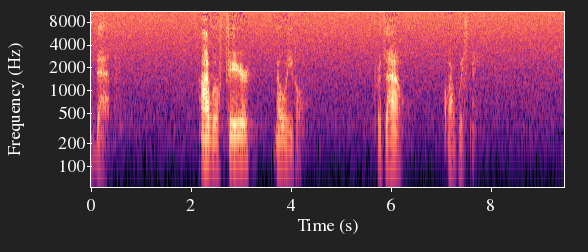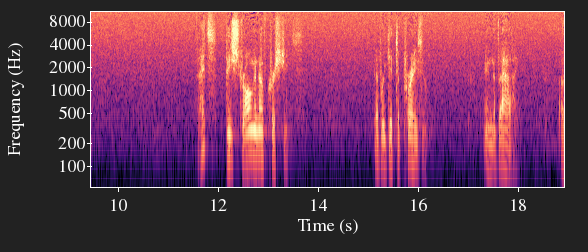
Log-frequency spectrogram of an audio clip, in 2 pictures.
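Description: A man speaks slowly and calmly through a microphone in an echoing hall, with long pauses.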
